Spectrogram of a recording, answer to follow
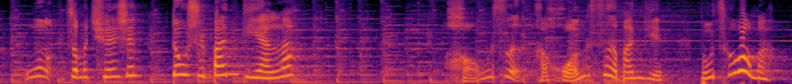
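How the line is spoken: Smug. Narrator (Chinese): 祖克得意地说

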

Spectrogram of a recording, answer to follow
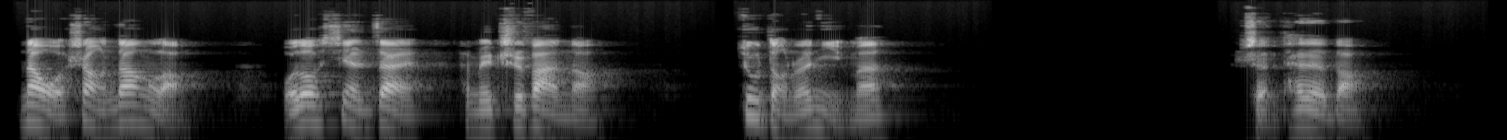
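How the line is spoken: Laughing. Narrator (Chinese): 世君笑道

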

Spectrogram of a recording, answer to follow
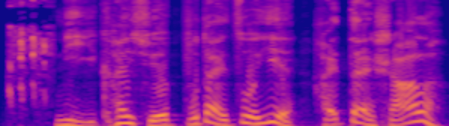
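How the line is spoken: Furious. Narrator (Chinese): 老师大怒

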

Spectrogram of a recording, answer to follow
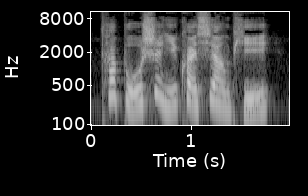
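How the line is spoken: Shouting. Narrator (Chinese): 我喊道

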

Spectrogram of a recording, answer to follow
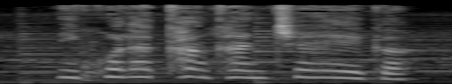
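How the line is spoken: Shouting. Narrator (Chinese): 詹姆士跑过来大叫着

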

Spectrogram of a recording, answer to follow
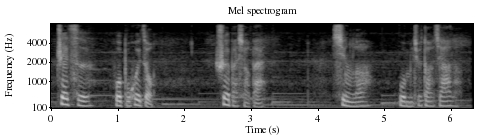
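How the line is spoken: Soft. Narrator (Chinese): 帝君轻声对他说

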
